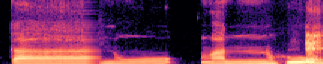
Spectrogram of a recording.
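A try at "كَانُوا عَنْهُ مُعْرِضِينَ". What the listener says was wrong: Emang Ibu orang mana nganhu? Ain Bu, bukan nganhu, anhu Bu. Nganhu. Ketahuan orang Jawa nih. Kanu.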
